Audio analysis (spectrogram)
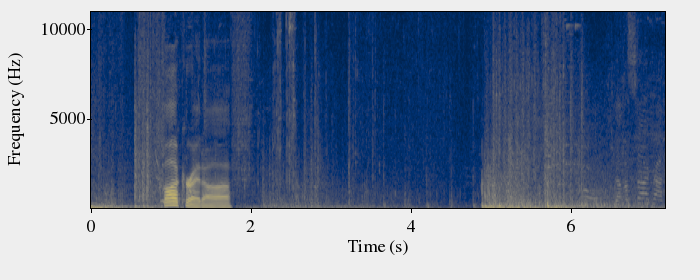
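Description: Rapid video game gunfire crackles in dense bursts through a live stream, partly beneath a man's loud, agitated talk, with a heavier sustained volley near the end.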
